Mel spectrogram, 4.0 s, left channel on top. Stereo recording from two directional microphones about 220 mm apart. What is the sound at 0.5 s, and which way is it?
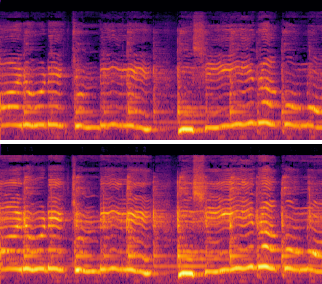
Music, 5° left (ahead or behind).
